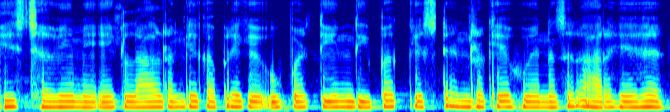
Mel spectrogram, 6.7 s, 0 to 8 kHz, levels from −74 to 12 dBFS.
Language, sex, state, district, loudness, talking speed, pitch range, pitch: Hindi, male, Assam, Kamrup Metropolitan, -12 LUFS, 180 wpm, 150-155 Hz, 150 Hz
